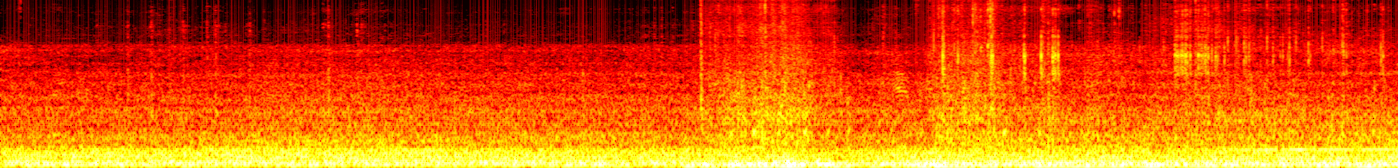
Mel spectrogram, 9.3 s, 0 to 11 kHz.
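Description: Airbus A350-900 cabin noise during the landing: a steady low rumble of engines and airflow. About five seconds in it grows louder and brighter, with rattling from then on, as the airliner reaches the runway.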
